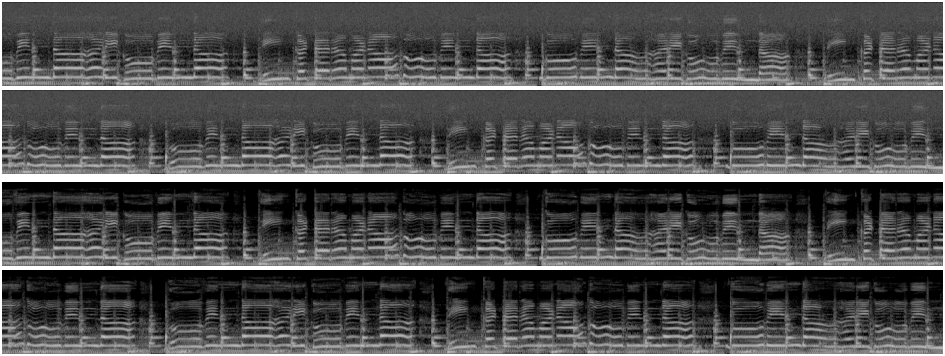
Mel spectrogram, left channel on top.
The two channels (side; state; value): left; noise; hiss, 8 dB below the sound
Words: हरि गोविन्द वेङ्कटरमण गोविन्द गोविन्द हरि गोविन्द वेङ्कटरमण गोविन्द गोविन्द हरि गोविन्द वेङ्कटरमण गोविन्द गोविन्द हरि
